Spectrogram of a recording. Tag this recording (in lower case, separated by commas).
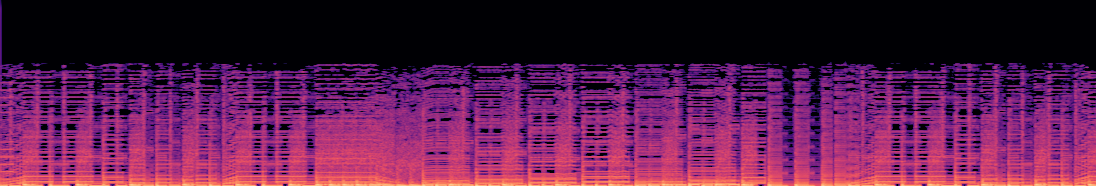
music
